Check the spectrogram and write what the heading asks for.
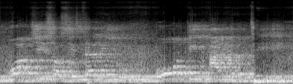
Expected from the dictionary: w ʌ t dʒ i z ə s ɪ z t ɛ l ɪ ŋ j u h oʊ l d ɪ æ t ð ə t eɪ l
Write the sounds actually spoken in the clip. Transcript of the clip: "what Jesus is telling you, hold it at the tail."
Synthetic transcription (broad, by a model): w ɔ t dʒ i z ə s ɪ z t ɛ l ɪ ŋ j u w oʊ d ɪ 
